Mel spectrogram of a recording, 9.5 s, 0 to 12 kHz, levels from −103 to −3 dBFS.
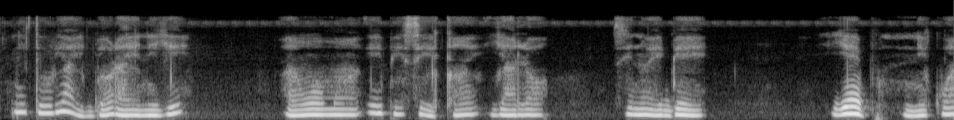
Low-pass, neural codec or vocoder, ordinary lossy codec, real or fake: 7.2 kHz; none; none; real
